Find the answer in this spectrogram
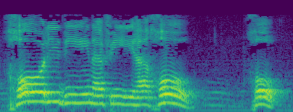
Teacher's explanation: يزم شفايفه إلى الأمام، يؤدي هذا إلى خلط صوت الألف بواو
